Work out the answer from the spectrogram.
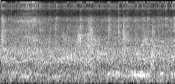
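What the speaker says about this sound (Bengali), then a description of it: "এটা হলো একটা বিডার কবুতর।" A Bangladeshi Giribaj breeder pigeon coos softly and steadily at close range, its low murmuring calls running through the whole stretch with faint background noise.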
